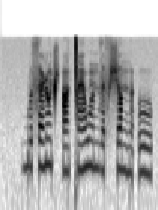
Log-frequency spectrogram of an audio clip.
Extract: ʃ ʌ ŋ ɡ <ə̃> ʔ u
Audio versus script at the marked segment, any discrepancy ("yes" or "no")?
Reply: no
